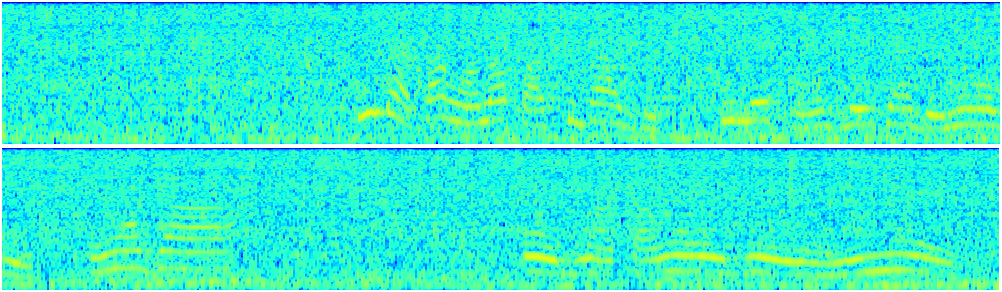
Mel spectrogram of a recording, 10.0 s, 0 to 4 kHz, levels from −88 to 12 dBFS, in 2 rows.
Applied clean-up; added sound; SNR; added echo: none; Stream; -2 dB; none.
